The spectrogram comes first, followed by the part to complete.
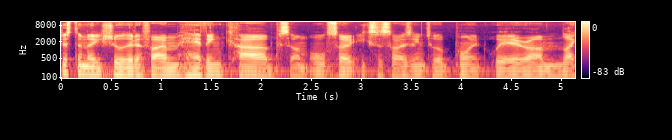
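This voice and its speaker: This man speaks at a moderate pace with hardly any pauses, using fairly even intonation, a very deep, low pitch, and an Australian accent. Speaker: podcast guest. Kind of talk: casual chat.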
